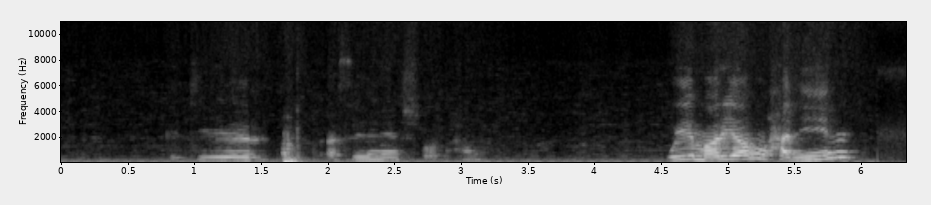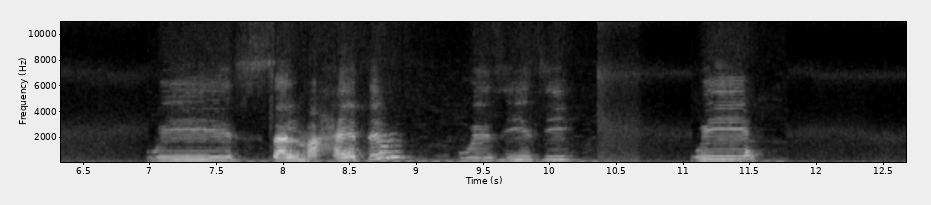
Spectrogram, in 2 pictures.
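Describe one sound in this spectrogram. A young woman speaks warmly over an online call.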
